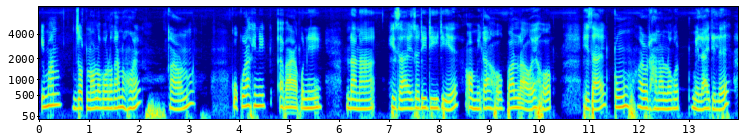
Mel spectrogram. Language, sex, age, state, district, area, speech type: Assamese, female, 45-60, Assam, Charaideo, rural, spontaneous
